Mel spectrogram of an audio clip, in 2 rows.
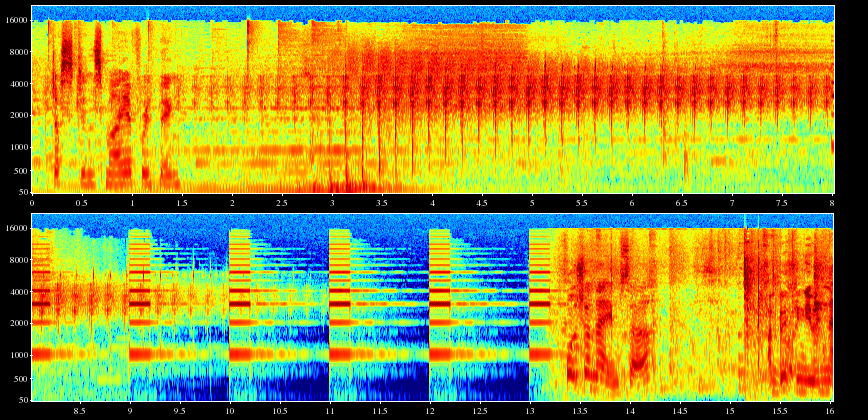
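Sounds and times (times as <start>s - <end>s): fast-pulsing music: 0.2s - 9.0s
short electronic beeps: 7.7s - 13.4s.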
